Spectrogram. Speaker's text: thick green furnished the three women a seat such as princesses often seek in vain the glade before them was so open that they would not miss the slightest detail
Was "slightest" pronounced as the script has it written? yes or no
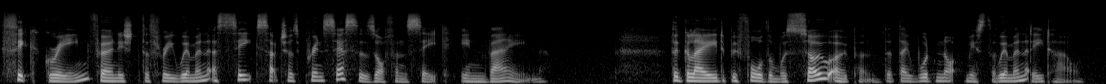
no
